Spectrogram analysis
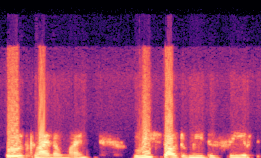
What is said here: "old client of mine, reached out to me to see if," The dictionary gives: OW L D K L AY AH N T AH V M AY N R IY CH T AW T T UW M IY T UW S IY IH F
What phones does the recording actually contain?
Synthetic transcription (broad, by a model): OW L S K L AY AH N AH V M AY N R IY CH T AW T T UW M IY T UW S IY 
